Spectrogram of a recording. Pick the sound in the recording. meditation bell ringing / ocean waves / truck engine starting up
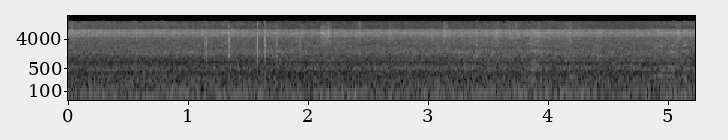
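truck engine starting up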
